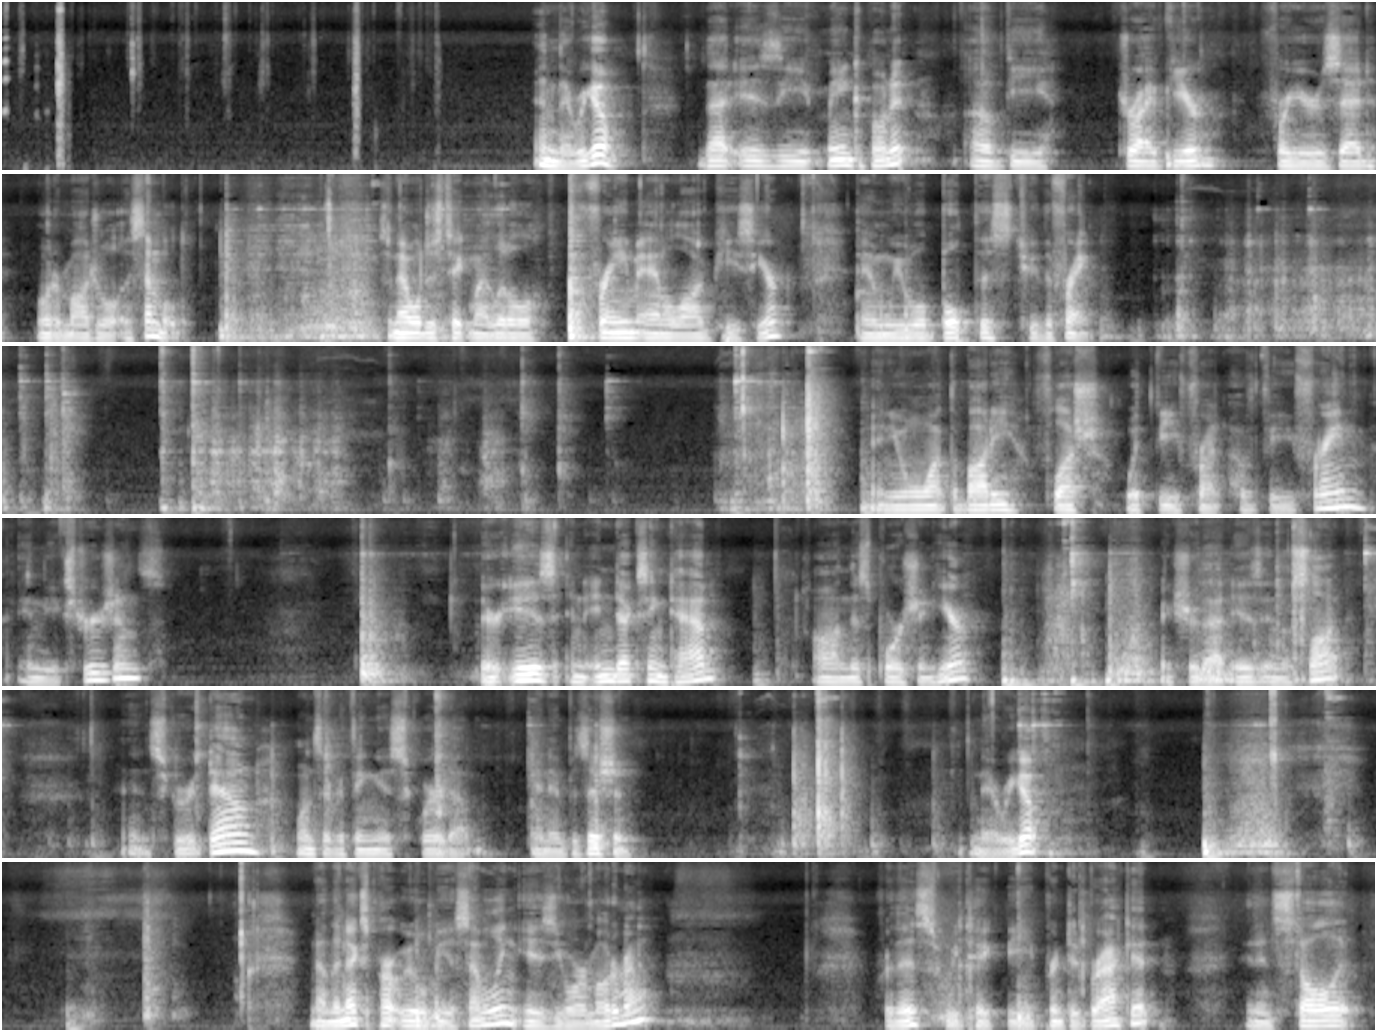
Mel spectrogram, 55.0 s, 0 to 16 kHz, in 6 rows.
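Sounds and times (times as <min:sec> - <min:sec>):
hands handling plastic and metal parts: 0:00.0 - 0:03.0.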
